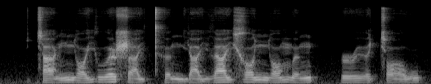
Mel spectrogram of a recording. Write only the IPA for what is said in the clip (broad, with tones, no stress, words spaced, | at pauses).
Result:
ca˨˩˦ŋ ɲɔ˨˩˦ju˧˥ə̯ ʂa˨˩jt̪ʰə˨˩ŋ ja˨˩˨jla˧jɣɔ˧ ɲɔ˧˥mə˧˥ŋ | ɹɨ˨˩˦ə̯ cɔ˨˩˦w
